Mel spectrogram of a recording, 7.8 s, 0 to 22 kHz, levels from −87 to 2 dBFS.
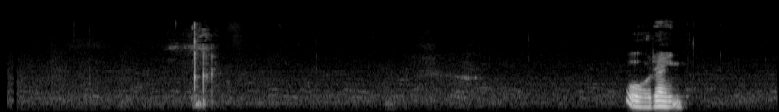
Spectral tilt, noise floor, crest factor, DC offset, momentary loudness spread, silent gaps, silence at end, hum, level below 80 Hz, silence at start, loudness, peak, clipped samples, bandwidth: -7 dB/octave; -66 dBFS; 26 dB; under 0.1%; 24 LU; none; 1 s; none; -84 dBFS; 1.95 s; -27 LUFS; -8 dBFS; under 0.1%; 11.5 kHz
